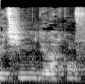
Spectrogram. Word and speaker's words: Temu: c'est pas Temu, je ne sais quoi, c'est Temu, c'est la marque elle-même qui le dit, donc ça se prononce Temu.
